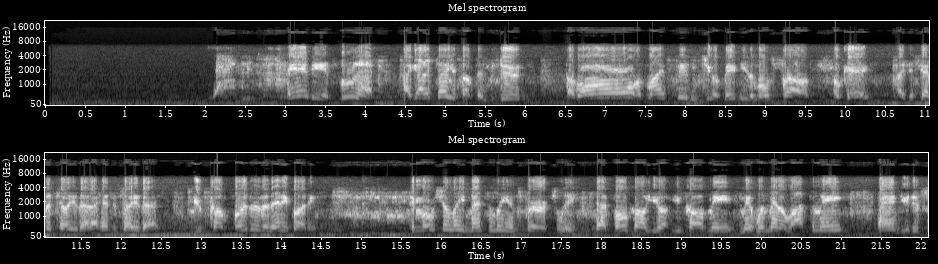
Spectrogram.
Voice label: Voicemail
